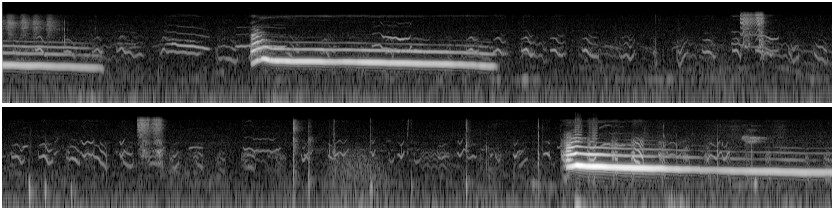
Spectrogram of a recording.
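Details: Baby Chihuahuas give a short howl and then a longer one that slides gently downward. A stretch of soft little yelps and light clicks follows before one more strong howl rises and trails off.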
